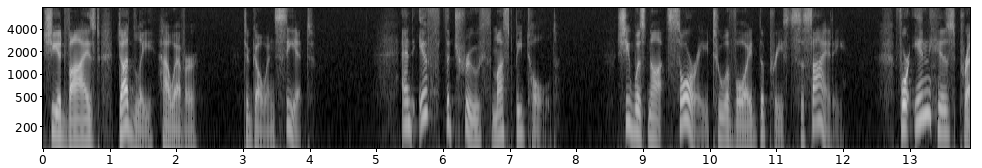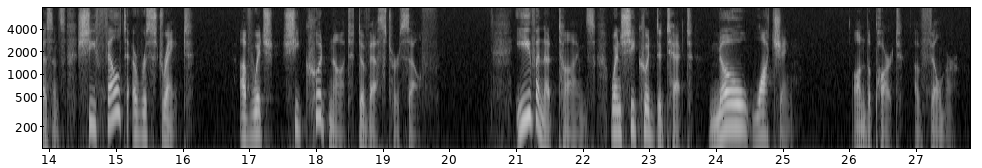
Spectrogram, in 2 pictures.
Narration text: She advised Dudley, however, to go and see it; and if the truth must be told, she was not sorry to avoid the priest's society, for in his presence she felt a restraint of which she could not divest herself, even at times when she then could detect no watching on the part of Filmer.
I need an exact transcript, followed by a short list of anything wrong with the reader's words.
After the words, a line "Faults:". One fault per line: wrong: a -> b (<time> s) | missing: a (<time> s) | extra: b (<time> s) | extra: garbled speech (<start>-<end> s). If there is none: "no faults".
She advised Dudley, however, to go and see it; and if the truth must be told, she was not sorry to avoid the priest's society, for in his presence she felt a restraint of which she could not divest herself, even at times when she could detect no watching on the part of Filmer.
Faults:
missing: then (22.8 s)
